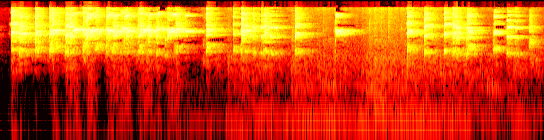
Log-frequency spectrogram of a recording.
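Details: Rapid, high, squeaky chirps from lovebirds in clipped repeated bursts, over a soft low rumbling background noise.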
